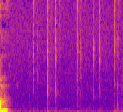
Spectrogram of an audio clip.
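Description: Computer keyboard typing: a few separate, faint keystrokes.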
